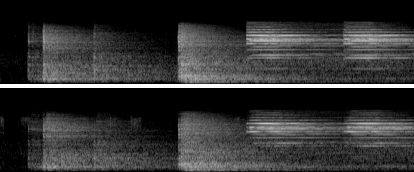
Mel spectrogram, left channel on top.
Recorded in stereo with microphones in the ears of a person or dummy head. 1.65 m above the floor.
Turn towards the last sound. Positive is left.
turn(degrees=65)  # may be behind; listen again after turning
